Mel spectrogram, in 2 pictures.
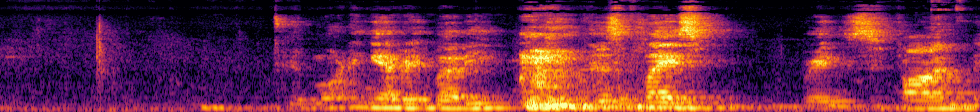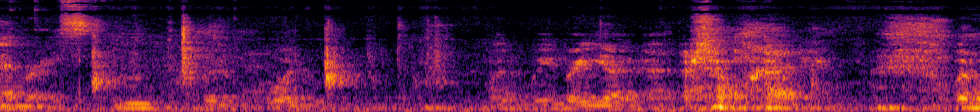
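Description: A man speaks calmly into a microphone, heard over loudspeakers in a room.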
